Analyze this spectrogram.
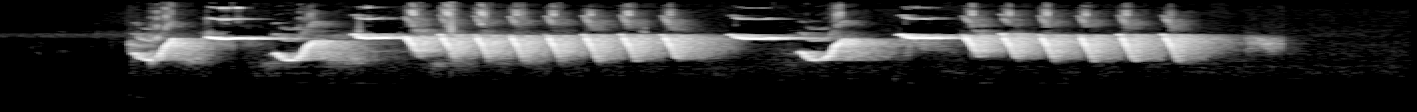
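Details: In a garden in western Thailand, an Oriental Magpie-Robin (Copsychus saularis) sings two bright rising whistles, each followed by a fast run of clear, repeated sweet high notes, melodious, with no other sounds.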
